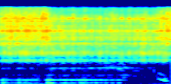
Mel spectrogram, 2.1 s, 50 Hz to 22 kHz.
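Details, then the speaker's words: Fast, dense clicking with a bright hiss over low hum from a washing machine motor on a TDA1085c speed controller, set up for a grindstone; brushes click when run against their seating direction. "clicking noise you can hear there is the brushes if we're rotating against the direction brushes are in like this and if they were in like that you wouldn't hear the clicking"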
